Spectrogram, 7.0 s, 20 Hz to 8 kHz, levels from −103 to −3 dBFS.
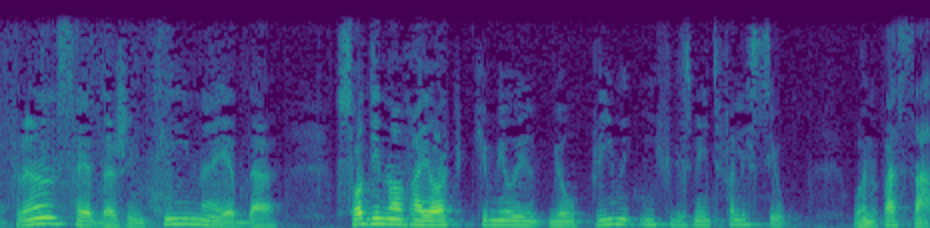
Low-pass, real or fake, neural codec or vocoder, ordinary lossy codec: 7.2 kHz; real; none; none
